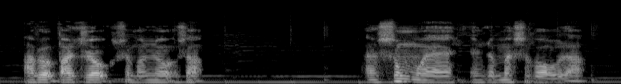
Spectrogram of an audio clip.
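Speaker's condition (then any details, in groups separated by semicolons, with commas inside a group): Partial glossectomy for tongue cancer; almost half of tongue removed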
